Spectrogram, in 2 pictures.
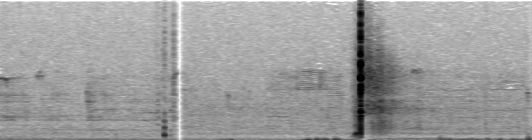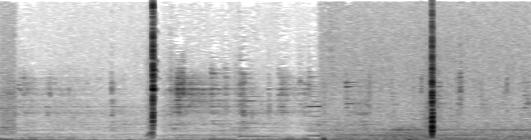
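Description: Golf club striking the ball on a series of separate shots: four short, sharp clicks a few seconds apart, the loudest about three and a half seconds in, over a steady low rumble.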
